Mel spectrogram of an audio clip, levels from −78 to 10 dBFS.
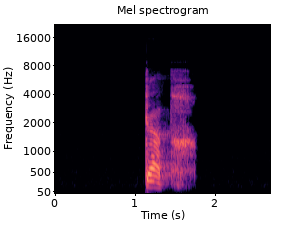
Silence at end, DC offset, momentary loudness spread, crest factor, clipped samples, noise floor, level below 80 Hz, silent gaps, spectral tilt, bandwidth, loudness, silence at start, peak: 0.95 s; under 0.1%; 12 LU; 20 dB; under 0.1%; -71 dBFS; -68 dBFS; none; -3.5 dB/octave; 9 kHz; -16 LUFS; 1.15 s; 0 dBFS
